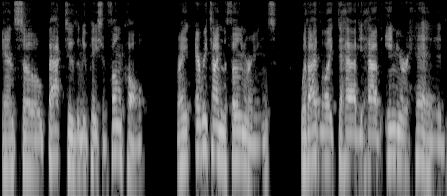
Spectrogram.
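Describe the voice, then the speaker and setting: A man in his sixties giving an instructional talk to fellow practitioners in an earnest, deliberate, emphatic way. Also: mid-range voice. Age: 60s. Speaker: chiropractor and practice coach. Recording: dull, dry lo-fi audio.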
